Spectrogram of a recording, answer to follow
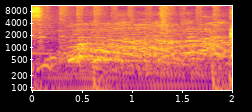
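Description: Studio audience reacting, a murmur of many voices at once, under a background music bed.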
